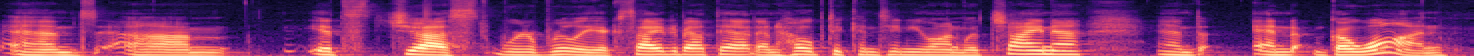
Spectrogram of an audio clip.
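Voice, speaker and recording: A woman's voice: medium pitch, unhurried, a little mellow. A woman appearing as a studio guest on a local TV interview, speaking enthusiastically with lots of fillers. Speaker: committee chair, studio guest.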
